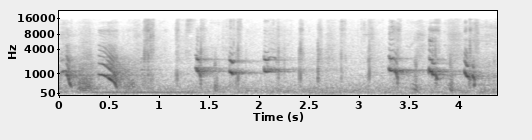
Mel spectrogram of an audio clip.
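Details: Pug puppies whimpering: a high whine that slides steeply downward, then a run of short, piping whimpers repeated several times a second, each brief and clear against a quiet background.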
